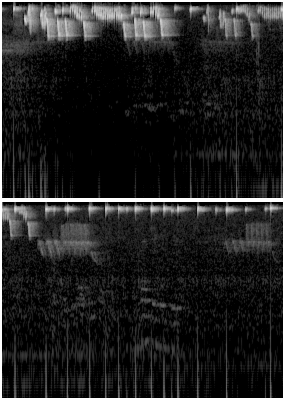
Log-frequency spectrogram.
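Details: Saffron finch in dispute, giving its ringing 'retinido' song used for tutoring young birds: dense bursts of very high falling notes, then a long series of sharp single chips repeated about every half second.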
